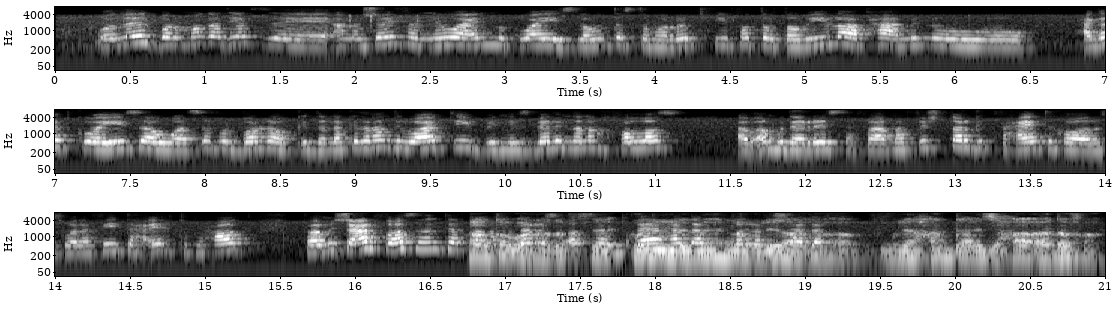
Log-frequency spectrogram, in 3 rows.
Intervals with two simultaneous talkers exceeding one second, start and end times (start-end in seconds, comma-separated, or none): 16.8-19.1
